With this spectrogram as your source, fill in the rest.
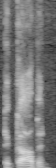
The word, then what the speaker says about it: Tagaban: norte and um my last name tega band in the philippines is pronounced the goblin and it means the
